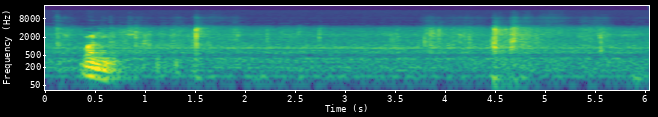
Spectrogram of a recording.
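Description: Sheets of paper rustle as they are moved.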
